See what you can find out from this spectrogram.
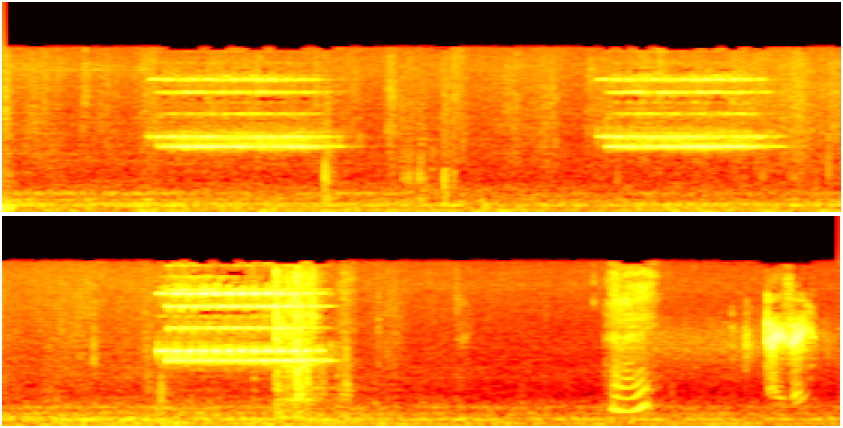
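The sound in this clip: A telephone rings in three separate bursts of about a second each, with pauses between them and voices underneath.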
